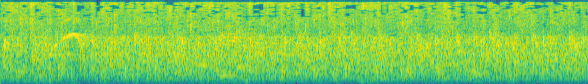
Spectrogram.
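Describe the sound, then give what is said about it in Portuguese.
Sustained applause from an audience for a professor's talk, a dense steady patter of many hands clapping at once, loud and continuous with no voices standing out above it. “Uma salva de palmas.”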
